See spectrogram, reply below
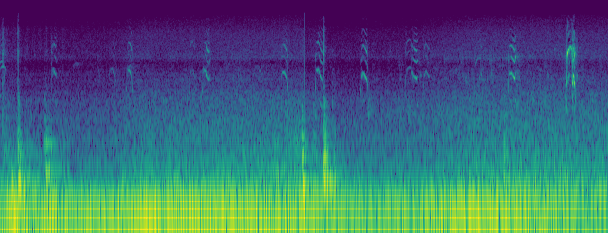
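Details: Brown-eared bulbuls squabble over a food bowl in flashy aerial skirmishes during a meal. Scattered sharp, high, downcurved squeals stand out above a constant loud low hum, with a few thumps.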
